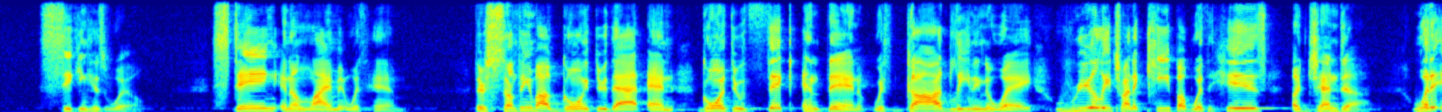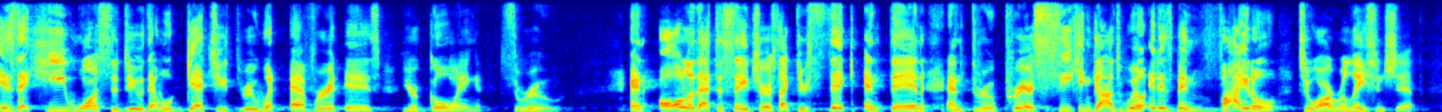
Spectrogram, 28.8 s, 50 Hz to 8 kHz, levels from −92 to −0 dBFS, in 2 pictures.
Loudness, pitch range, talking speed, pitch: -25 LUFS, 140-185 Hz, 160 wpm, 165 Hz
